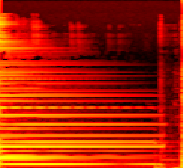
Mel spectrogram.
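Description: A guitar chord strummed once and left to ring, dying away slowly over about two seconds.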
